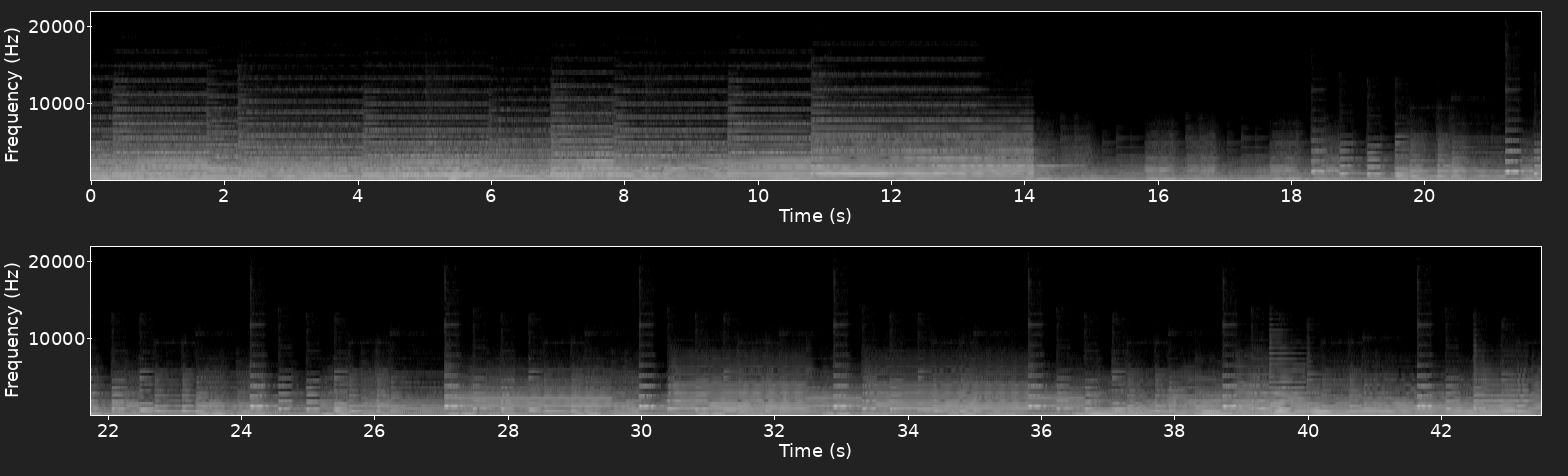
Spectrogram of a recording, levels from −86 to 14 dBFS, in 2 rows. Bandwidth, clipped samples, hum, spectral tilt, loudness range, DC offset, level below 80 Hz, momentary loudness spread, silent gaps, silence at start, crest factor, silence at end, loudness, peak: 12.5 kHz; under 0.1%; none; -5 dB/octave; 7 LU; under 0.1%; -34 dBFS; 9 LU; none; 0 s; 16 dB; 0 s; -25 LUFS; -10 dBFS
